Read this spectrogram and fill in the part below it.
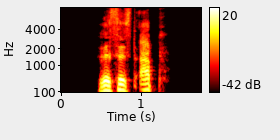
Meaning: second-person singular subjunctive II of abreißen
- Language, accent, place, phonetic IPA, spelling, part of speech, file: German, Germany, Berlin, [ˌʁɪsəst ˈap], rissest ab, verb, De-rissest ab.ogg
